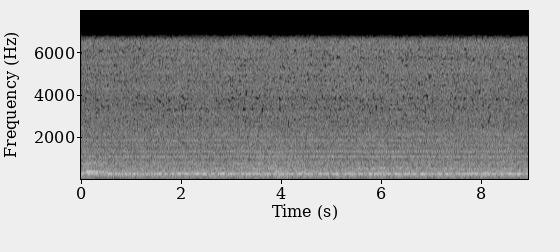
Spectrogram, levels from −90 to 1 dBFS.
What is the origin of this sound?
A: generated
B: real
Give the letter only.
B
